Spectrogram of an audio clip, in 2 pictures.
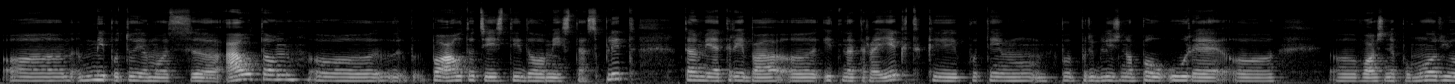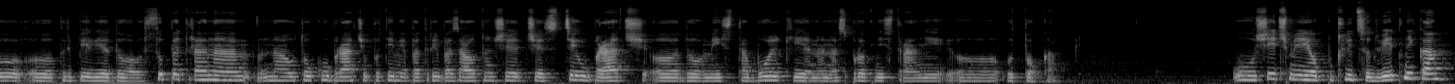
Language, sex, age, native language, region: Slovenian, female, 50-59, Slovenian, Gorenjska region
